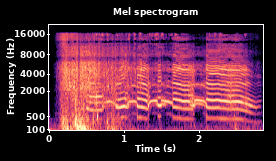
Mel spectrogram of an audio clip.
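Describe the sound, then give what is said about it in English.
A sharp crunching snap of a woman's finger bone being broken, then loud, high-pitched screaming from a small cabin in a swamp that wavers and quivers for a few seconds without pause. “the high-pitched screaming emanating from the small cabin was the most animalistic. As I shattered another of Constance's fingers”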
